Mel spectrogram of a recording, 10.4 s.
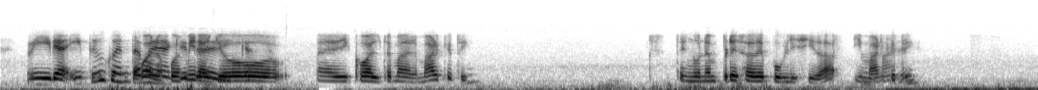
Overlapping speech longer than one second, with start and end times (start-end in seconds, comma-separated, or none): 1.3-2.7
